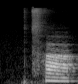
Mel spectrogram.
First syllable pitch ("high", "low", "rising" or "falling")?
low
